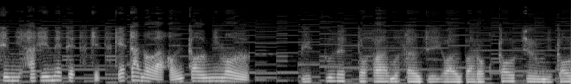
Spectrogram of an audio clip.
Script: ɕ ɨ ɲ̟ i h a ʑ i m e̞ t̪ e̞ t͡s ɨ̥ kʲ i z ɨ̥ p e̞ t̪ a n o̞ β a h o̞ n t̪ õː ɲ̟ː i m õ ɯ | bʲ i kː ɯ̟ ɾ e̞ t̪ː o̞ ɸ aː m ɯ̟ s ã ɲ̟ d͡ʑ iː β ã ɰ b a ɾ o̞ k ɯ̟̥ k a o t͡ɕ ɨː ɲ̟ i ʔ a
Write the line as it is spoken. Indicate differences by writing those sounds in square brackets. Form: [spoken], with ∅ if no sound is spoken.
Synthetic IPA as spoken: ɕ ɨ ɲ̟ i h a ʑ i m e̞ t̪ e̞ t͡s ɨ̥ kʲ i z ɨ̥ [k] e̞ t̪ a n o̞ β a h [õ̞] n t̪ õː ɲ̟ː i m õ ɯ | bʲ i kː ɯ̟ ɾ e̞ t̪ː o̞ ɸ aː m ɯ̟ s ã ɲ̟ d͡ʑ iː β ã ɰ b a ɾ o̞ k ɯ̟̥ k a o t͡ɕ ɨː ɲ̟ i [k] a

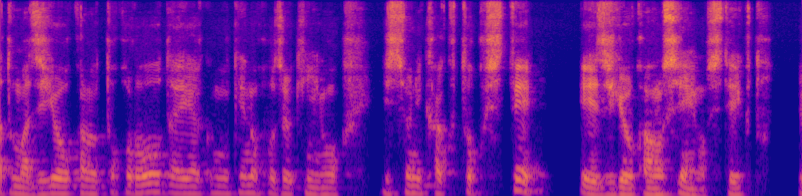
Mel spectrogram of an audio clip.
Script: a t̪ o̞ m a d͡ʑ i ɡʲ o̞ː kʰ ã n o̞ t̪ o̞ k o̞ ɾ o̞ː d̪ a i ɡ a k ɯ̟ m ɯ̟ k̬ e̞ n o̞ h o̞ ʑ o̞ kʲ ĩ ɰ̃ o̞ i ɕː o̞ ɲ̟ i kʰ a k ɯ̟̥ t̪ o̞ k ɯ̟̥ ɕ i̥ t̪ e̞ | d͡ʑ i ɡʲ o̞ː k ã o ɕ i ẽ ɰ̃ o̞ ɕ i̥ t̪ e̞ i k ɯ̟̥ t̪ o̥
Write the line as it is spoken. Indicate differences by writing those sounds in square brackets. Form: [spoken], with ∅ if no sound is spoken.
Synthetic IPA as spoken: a t̪ o̞ m a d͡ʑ i ɡʲ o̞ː [k] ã n o̞ t̪ o̞ k o̞ ɾ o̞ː d̪ a i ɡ a k ɯ̟ m ɯ̟ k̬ e̞ n o̞ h o̞ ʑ o̞ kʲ ĩ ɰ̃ o̞ i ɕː o̞ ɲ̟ i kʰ a k ɯ̟̥ t̪ o̞ k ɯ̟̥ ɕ i̥ t̪ e̞ | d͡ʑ i ɡʲ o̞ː k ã o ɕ i ẽ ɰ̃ o̞ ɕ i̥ t̪ e̞ i k ɯ̟̥ t̪ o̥

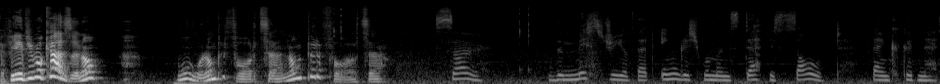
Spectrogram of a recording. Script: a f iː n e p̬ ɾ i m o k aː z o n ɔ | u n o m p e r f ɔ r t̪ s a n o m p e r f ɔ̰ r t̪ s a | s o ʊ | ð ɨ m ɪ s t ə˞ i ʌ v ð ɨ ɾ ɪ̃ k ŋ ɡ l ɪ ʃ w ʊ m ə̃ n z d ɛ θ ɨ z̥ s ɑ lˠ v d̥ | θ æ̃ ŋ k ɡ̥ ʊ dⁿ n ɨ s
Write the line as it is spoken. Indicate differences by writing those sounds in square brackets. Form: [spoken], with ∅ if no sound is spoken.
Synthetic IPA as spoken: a f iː n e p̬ ɾ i m o k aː z o n ɔ | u n o m p e r f ɔ r t̪ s a n o m p e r f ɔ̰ r t̪ s a | s o ʊ | ð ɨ m ɪ s t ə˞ i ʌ v ð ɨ ɾ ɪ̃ [∅] ŋ ɡ l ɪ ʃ w ʊ m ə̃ n z d ɛ θ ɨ z̥ s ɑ lˠ v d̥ | θ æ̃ ŋ k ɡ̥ ʊ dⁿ n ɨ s

